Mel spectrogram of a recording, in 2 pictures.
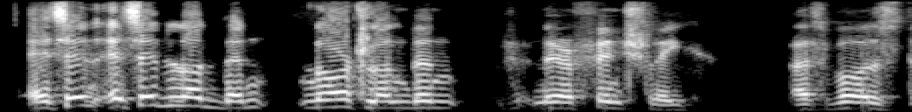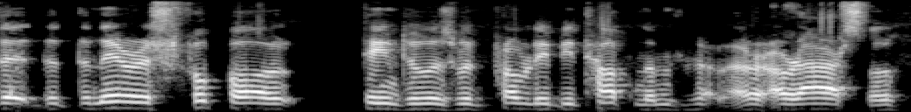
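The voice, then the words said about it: English accent. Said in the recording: “as you can tell by my English accent”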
